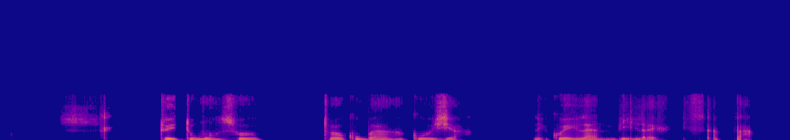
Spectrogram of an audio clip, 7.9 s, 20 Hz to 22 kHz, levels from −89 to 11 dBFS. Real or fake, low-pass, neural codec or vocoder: fake; 7.2 kHz; codec, 16 kHz in and 24 kHz out, 0.9 kbps, LongCat-Audio-Codec, fine tuned four codebook decoder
